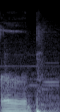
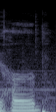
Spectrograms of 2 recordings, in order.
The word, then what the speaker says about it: herb: Yeah, do you guys pronounce the H in herb? Because we don't. We just say herb. But I think, like, British people say herb, right?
